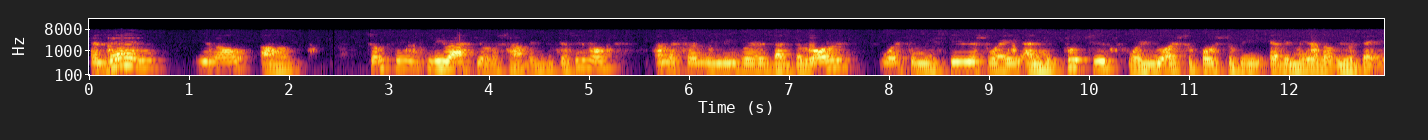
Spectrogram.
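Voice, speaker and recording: A Puerto Rican accent at a moderate pace. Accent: Puerto Rican Spanish accent, lifelong. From Puerto Rico. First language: Spanish. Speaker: human rights commissioner. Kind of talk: personal testimony at a storytelling event.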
